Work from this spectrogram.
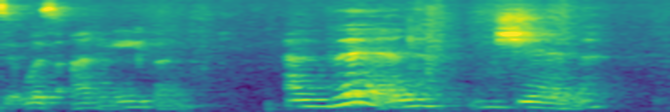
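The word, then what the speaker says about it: Djinn: was uneven and then Jin the D is silent in this word and Jin is a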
